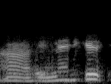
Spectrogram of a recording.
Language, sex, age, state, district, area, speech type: Malayalam, female, 30-45, Kerala, Idukki, rural, conversation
